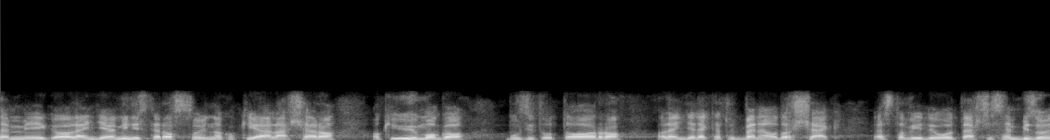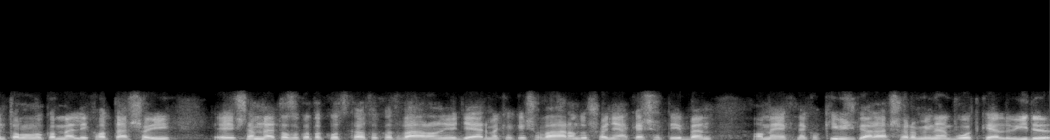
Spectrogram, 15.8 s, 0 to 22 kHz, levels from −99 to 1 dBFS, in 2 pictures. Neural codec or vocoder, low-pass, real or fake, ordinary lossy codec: autoencoder, 48 kHz, 128 numbers a frame, DAC-VAE, trained on Japanese speech; 7.2 kHz; fake; Opus, 16 kbps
